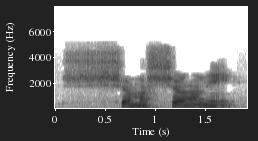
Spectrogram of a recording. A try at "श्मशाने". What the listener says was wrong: There is no sh here, right? This is a half sh.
